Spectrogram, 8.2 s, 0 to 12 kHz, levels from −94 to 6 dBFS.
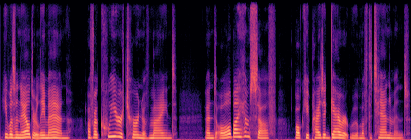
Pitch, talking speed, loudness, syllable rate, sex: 235 Hz, 160 wpm, -17 LUFS, 4.3 syllables/s, female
